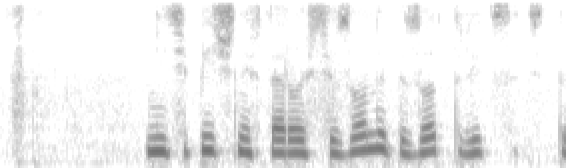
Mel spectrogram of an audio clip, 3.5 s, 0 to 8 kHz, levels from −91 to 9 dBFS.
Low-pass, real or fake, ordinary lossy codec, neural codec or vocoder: 7.2 kHz; real; MP3, 64 kbps; none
